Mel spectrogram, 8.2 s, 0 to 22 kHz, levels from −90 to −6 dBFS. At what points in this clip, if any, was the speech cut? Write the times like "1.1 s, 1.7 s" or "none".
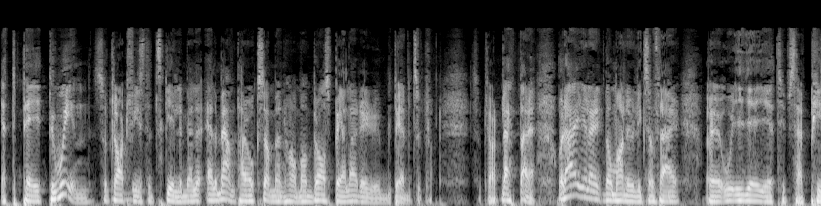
3.9 s, 6.0 s, 6.6 s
